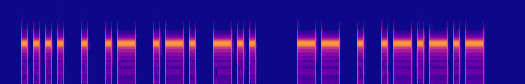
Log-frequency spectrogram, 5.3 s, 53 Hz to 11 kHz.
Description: Morse code, heard as a keyed tone, about 20 wpm, 700 Hz. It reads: HEARD ME.
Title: Sentences from Top 400 Words 20wpm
